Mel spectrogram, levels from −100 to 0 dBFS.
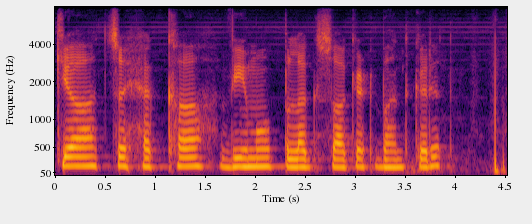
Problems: background sounds at intervals, background conversations at intervals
